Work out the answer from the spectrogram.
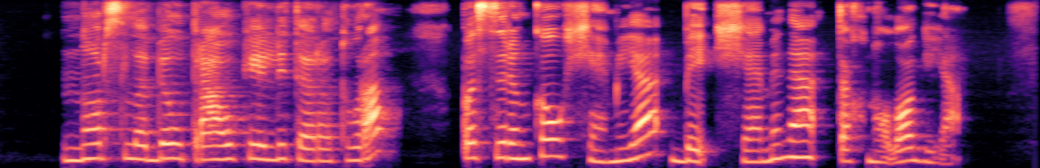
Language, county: Lithuanian, Kaunas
